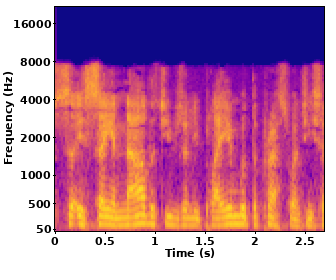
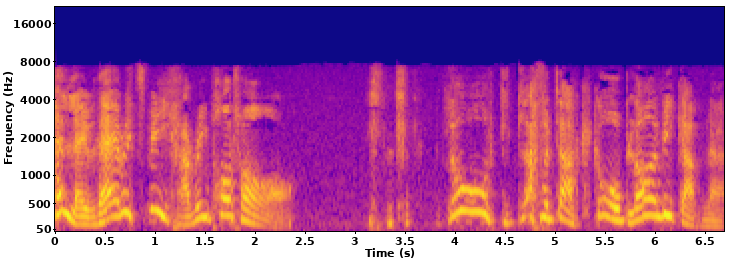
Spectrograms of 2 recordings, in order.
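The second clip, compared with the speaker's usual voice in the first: angry put-on voice, much higher pitch; 8 semitones higher than usual. Showing how they talk when someone asks about a movie, mad Harry Potter voice. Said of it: "Why are you talking in that mad voice?".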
